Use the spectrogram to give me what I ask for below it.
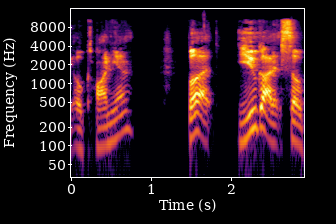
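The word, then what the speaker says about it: Ocaña: So, in my last name, it actually the N is it En, right? So, my last name is actually Okana, but you got it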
